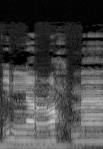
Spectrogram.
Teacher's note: যদি থামি তাহলে খারা জবরটা তিন আলিফ পরিমাণ টানতে হবে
